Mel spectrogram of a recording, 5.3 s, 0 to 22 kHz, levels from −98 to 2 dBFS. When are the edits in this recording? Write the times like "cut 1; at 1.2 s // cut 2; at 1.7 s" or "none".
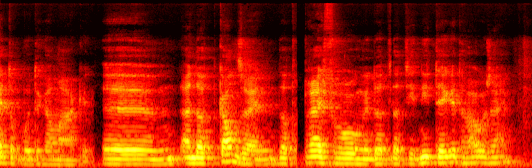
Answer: cut 1; at 0.9 s // cut 2; at 3.0 s // cut 3; at 3.9 s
